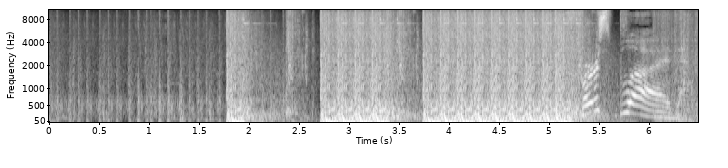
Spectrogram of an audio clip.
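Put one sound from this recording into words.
Rapid bursts of gunfire rattle loudly.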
